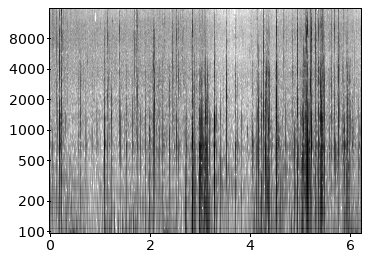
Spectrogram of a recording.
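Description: A clear plastic zip bag stuffed with white fluffy filling is squeezed and crumpled with fingers up close. It makes a quiet, dense stream of sharp, bright crinkles and crackles with no ring, swelling into busier bursts toward the end.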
